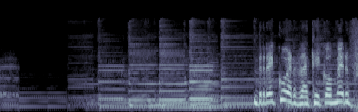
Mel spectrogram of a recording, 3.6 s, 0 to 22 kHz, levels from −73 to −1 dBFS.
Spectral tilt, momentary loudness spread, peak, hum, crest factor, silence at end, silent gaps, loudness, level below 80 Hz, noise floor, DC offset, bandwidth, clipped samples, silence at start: -5 dB/octave; 18 LU; -8 dBFS; none; 16 dB; 0 s; none; -23 LUFS; -60 dBFS; -49 dBFS; under 0.1%; 12.5 kHz; under 0.1%; 0 s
